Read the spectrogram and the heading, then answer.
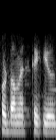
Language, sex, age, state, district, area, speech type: Hindi, male, 18-30, Madhya Pradesh, Betul, urban, conversation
